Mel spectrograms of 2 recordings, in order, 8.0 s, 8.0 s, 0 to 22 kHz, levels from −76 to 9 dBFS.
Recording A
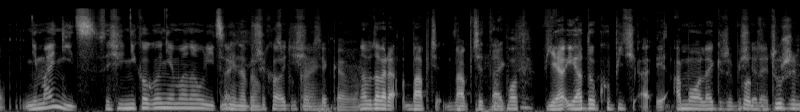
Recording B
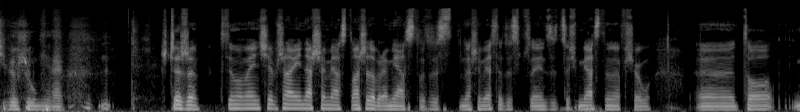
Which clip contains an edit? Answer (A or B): A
